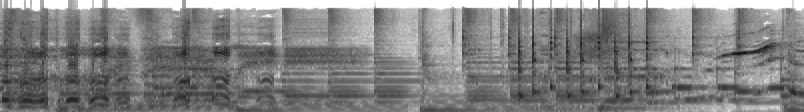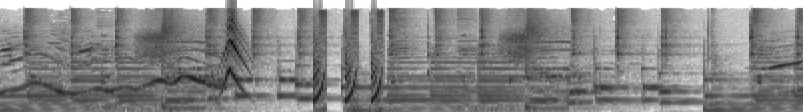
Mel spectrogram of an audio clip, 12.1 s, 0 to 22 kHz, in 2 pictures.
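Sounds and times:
children's background music: 0:03.8 - 0:12.0
boing-like glides: 0:03.9 - 0:05.0, 0:07.7 - 0:09.0.

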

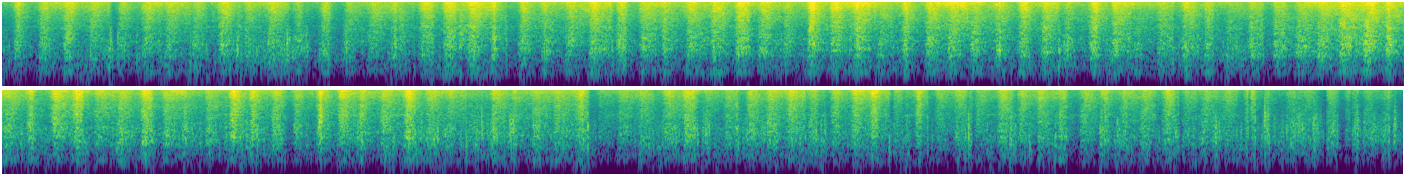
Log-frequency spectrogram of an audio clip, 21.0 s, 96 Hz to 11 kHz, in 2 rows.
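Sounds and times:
train wheel and wind noise: 0:00.0 - 0:21.0.

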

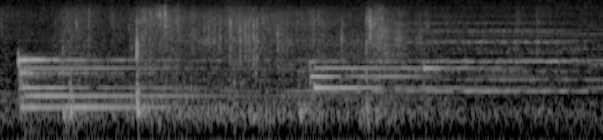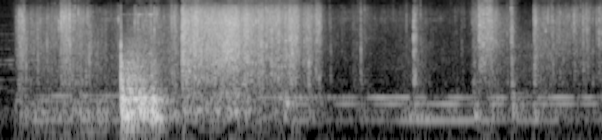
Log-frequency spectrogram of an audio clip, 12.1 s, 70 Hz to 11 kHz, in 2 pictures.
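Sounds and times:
wrapping paper crinkling: 0:06.2 - 0:12.0.

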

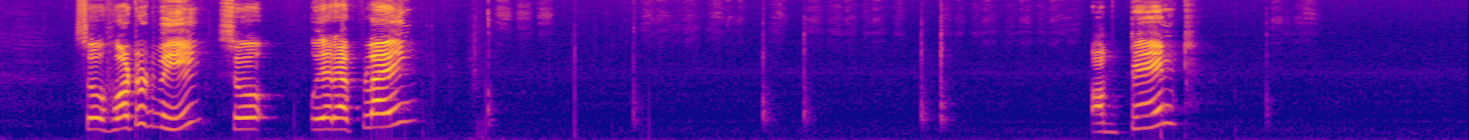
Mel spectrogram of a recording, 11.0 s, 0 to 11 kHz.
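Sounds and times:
stylus tapping on tablet: 0:03.6 - 0:07.5, 0:09.5 - 0:09.8.

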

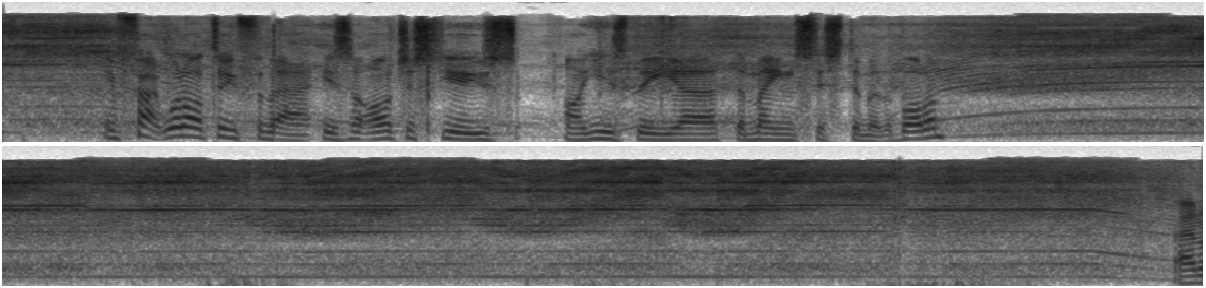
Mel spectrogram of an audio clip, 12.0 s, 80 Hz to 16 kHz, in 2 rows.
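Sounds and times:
handheld vacuum cleaner running: 0:00.0 - 0:12.0.

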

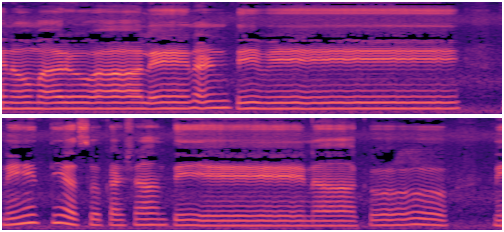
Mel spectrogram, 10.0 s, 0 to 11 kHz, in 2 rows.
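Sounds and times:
man singing unaccompanied: 0:00.0 - 0:10.0
quick breath: 0:04.6 - 0:05.0, 0:09.5 - 0:09.9.

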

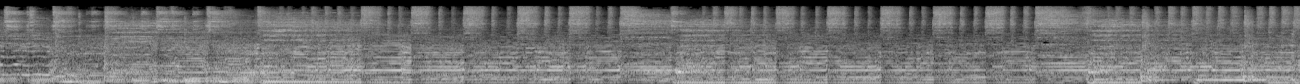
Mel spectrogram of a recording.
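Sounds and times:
electric guitar lead notes: 0:00.0 - 0:13.0
live rock band playing: 0:00.0 - 0:13.0.

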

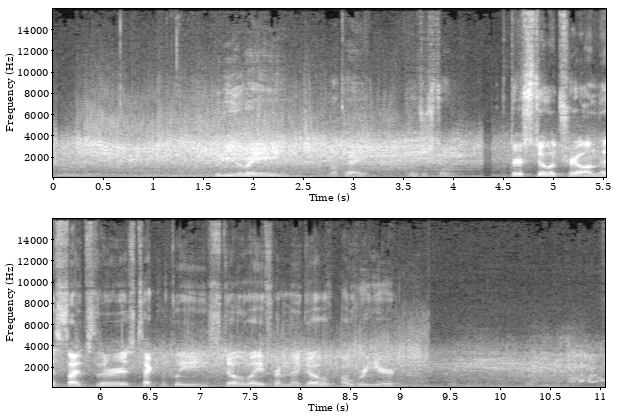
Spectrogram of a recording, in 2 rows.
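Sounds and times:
dirt bike engines running: 0:00.0 - 0:11.0.

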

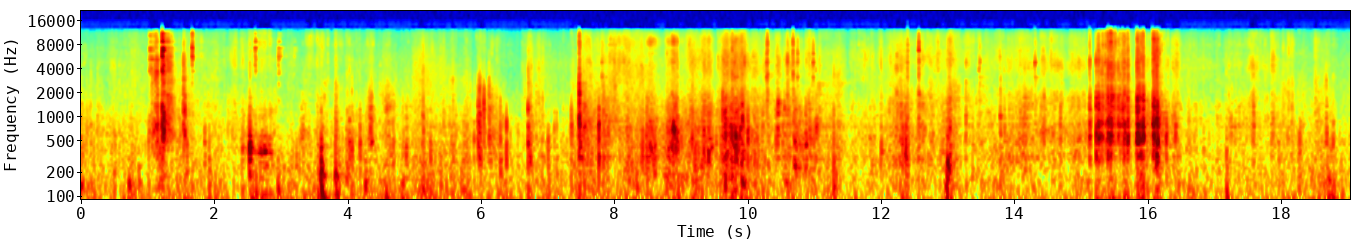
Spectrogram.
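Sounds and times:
velcro straps ripping: 0:15.0 - 0:16.5.

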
